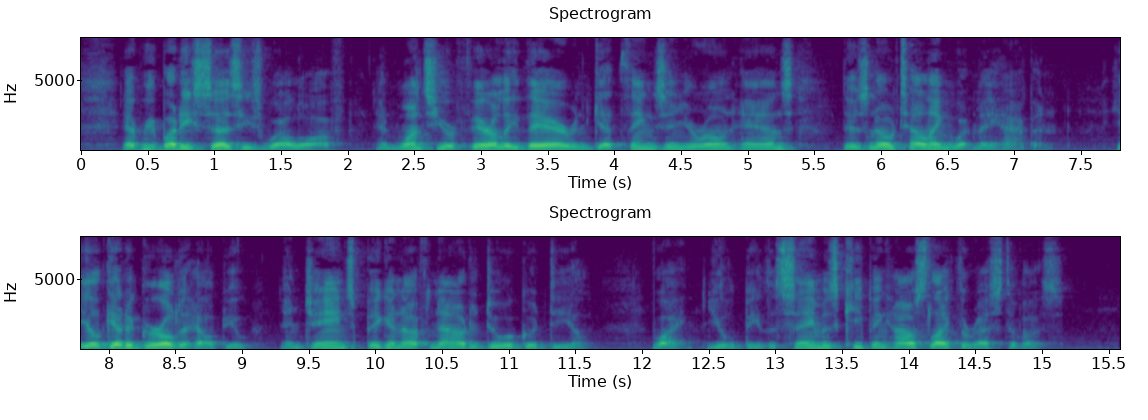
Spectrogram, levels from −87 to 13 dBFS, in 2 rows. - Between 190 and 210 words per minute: Yes, fast, 205 wpm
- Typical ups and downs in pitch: Yes, average, 3.3 semitones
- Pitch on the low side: Yes, low, 110 Hz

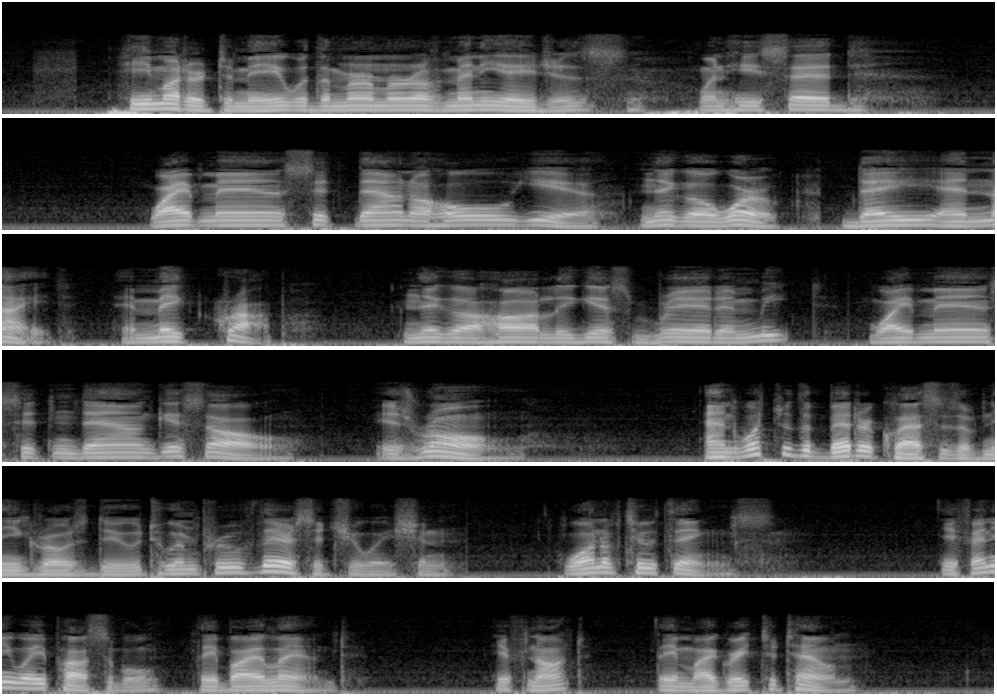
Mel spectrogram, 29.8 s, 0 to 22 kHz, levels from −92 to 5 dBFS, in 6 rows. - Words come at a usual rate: Yes, average, 145 wpm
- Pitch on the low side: Yes, low, 110 Hz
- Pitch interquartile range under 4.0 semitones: No, average, 4.4 semitones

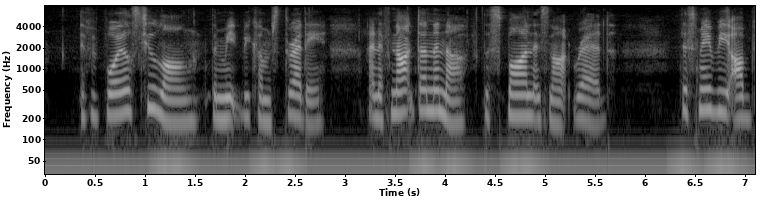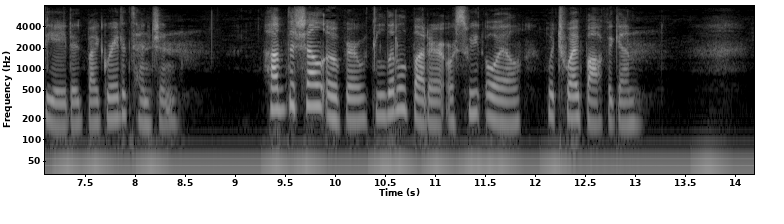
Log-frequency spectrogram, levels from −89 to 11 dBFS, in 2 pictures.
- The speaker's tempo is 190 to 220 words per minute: No, average, 175 wpm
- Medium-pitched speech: No, high, 205 Hz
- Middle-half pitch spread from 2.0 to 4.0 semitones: No, average, 4.4 semitones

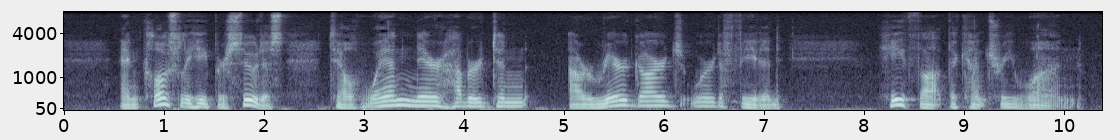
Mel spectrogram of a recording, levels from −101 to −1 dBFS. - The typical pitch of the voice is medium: No, low, 115 Hz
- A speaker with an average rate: No, slow, 110 wpm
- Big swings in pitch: Yes, wide, 8.3 semitones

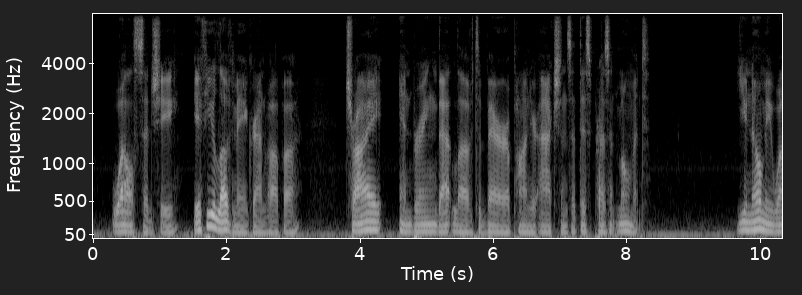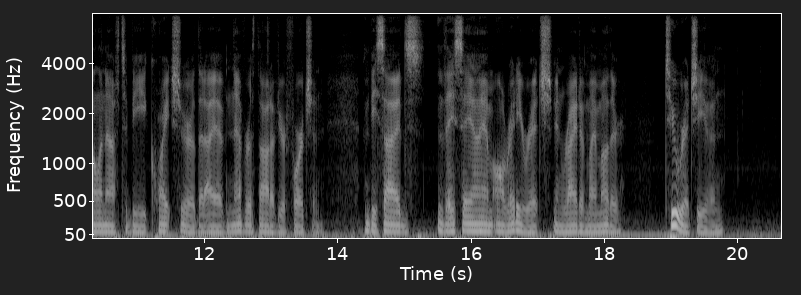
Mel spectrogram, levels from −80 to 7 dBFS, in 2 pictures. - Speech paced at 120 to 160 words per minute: Yes, average, 155 wpm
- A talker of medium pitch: No, very low, 85 Hz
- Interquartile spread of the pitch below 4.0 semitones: Yes, narrow, 2.6 semitones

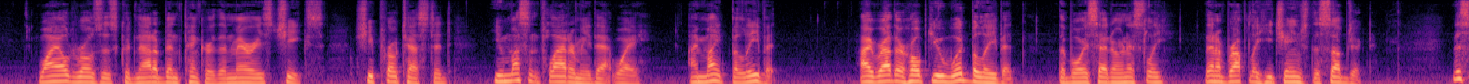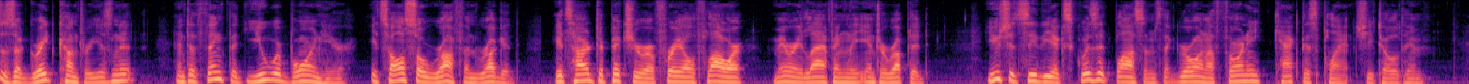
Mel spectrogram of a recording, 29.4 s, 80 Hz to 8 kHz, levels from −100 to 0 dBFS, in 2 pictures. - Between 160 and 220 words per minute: Yes, average, 175 wpm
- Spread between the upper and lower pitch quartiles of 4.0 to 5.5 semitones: Yes, average, 4.3 semitones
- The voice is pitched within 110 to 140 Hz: Yes, low, 135 Hz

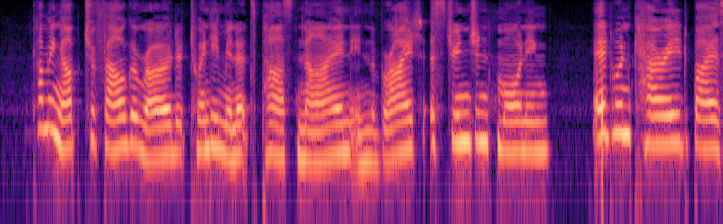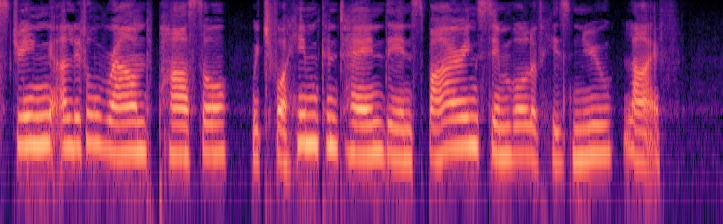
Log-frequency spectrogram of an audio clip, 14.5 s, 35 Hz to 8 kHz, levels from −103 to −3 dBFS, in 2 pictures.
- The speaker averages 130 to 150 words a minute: Yes, average, 140 wpm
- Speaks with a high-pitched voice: Yes, high, 205 Hz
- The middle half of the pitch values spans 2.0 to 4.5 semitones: Yes, average, 4.1 semitones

